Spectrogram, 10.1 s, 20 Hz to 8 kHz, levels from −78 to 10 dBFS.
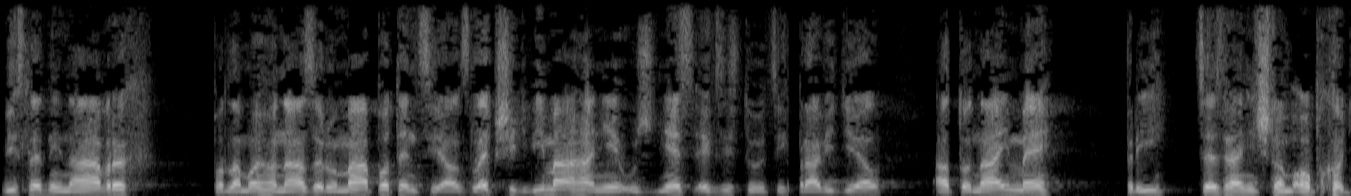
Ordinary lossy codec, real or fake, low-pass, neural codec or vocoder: none; real; none; none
